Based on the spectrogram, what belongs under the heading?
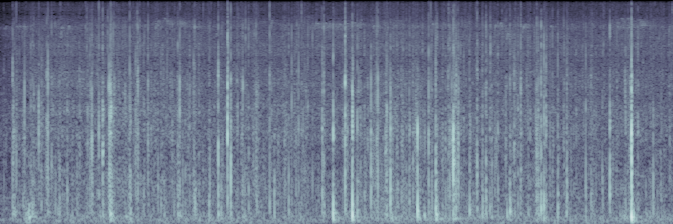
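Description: Rain falling, with many separate close drops hitting irregularly over a steady patter, and one louder drop near the end.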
